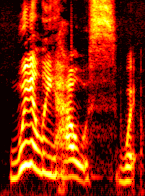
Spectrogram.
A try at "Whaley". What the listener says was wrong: You said wheelie. At least it sounded like the Whaley House. Like whales.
